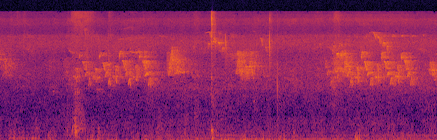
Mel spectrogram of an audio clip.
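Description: Birds singing in the trees: several phrases of quick repeated high notes. A steady low rumble runs underneath, with a few light knocks.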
